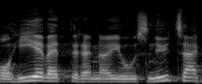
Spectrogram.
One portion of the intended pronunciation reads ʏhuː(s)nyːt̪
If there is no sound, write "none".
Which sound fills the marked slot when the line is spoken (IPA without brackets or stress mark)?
s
